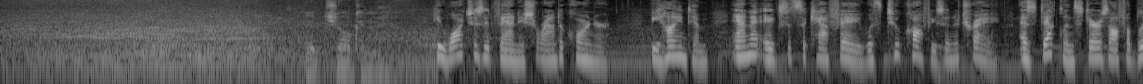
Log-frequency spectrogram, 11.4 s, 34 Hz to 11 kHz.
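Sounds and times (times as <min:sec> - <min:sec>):
bus speeding off down a street: 0:00.0 - 0:07.8
speech: 0:03.1 - 0:11.4.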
